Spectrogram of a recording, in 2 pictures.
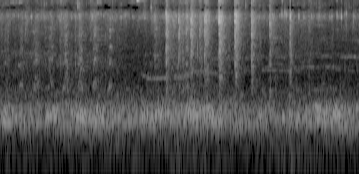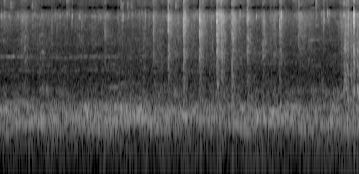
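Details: Afghan jangi tumbler pigeons in a village at Khanabad: many birds coo at once in a low rolling drone, with bursts of sharp clicks and a faint thin tone in the background.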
